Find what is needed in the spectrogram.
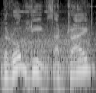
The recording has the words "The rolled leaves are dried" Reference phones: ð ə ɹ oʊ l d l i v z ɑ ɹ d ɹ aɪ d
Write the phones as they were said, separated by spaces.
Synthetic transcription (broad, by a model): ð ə ɹ oʊ d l i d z ɑ ɹ d ɹ aɪ d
